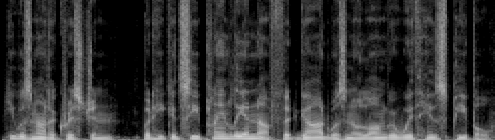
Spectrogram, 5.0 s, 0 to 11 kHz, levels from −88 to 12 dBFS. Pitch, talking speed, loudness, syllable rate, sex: 115 Hz, 230 wpm, -16 LUFS, 5.1 syllables/s, male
